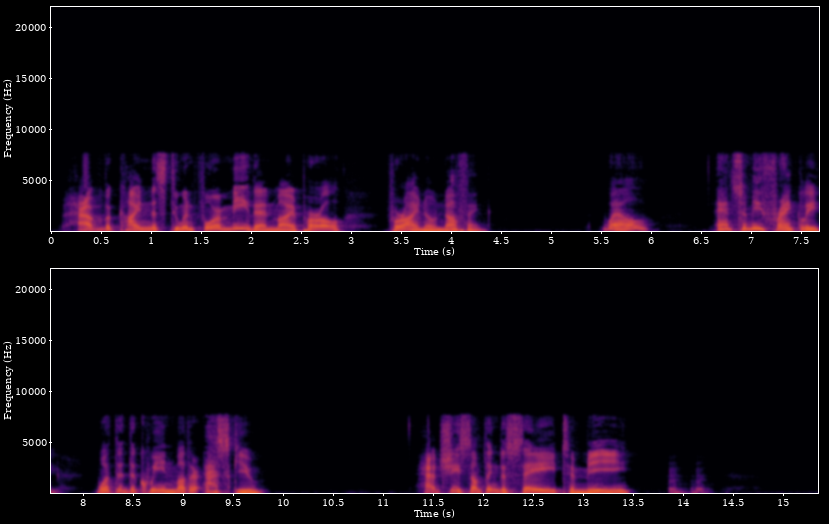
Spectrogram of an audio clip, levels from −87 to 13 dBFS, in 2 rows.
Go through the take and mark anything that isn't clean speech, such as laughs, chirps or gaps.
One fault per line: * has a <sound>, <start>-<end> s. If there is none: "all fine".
* has a laugh, 13.8-14.3 s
